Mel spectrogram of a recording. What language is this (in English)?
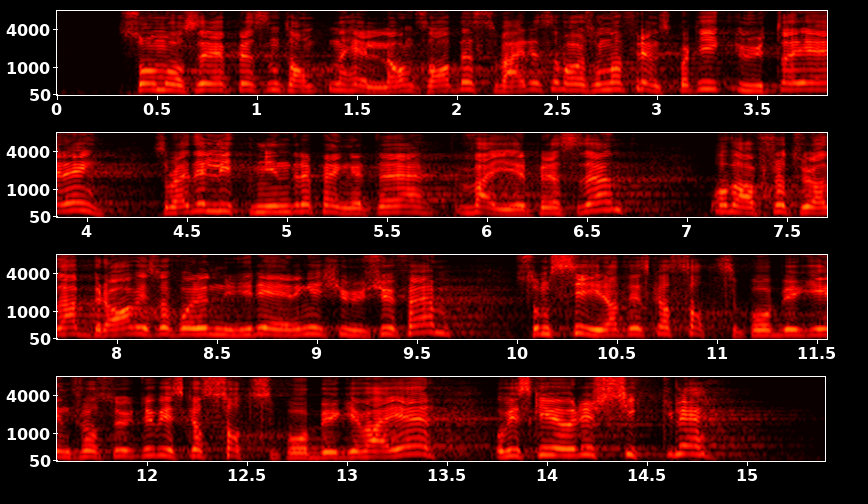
Norwegian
